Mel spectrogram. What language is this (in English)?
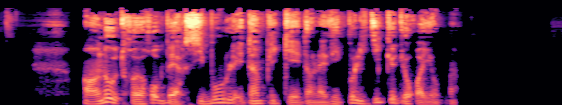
French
